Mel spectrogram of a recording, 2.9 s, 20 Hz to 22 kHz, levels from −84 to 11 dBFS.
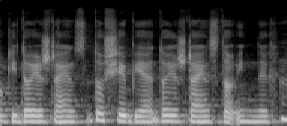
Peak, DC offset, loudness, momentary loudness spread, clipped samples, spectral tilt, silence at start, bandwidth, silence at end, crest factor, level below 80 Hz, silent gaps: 0 dBFS; under 0.1%; -14 LUFS; 4 LU; under 0.1%; -6.5 dB/octave; 0 s; 12 kHz; 0 s; 12 dB; -50 dBFS; none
